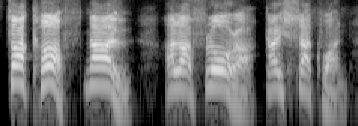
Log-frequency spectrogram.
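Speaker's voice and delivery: high, loud angry retort; kid yelling back. Retold or imitated. A playground kid shouting back at the buttercup taunt. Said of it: "playground as a kid".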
